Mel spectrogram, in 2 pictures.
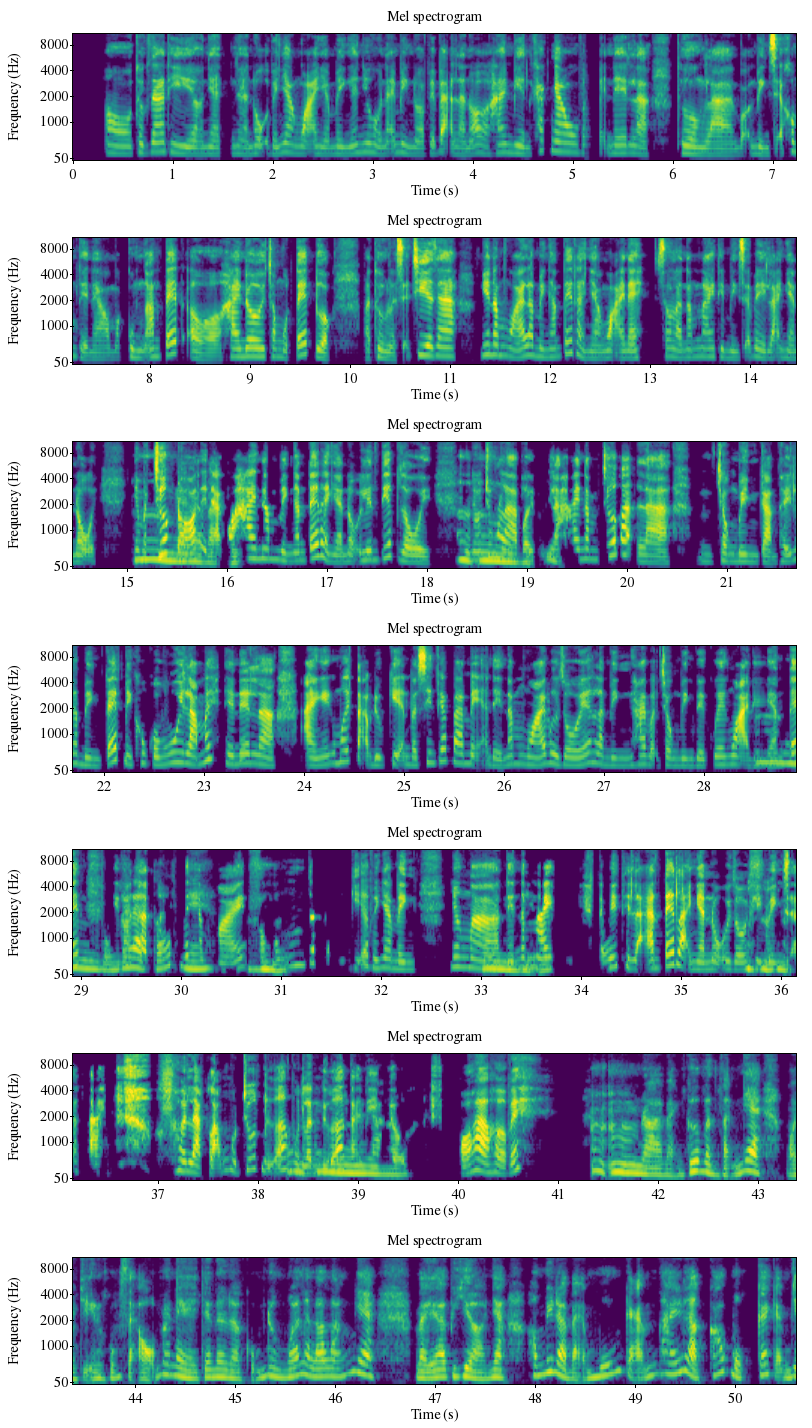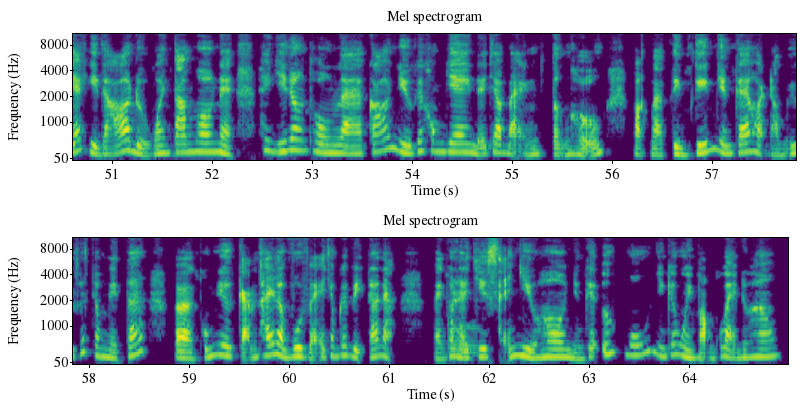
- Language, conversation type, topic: Vietnamese, advice, Vì sao tôi lại cảm thấy lạc lõng trong dịp lễ?
- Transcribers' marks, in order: other background noise; laugh; laugh; laughing while speaking: "phải hơi"; tapping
